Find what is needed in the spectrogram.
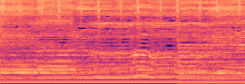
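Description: Slow Nepali pop song: a deep held bass note under sustained chords, with a short sung phrase about halfway through; the bass moves to a new note near the end.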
